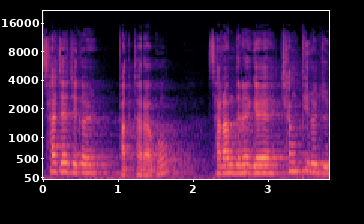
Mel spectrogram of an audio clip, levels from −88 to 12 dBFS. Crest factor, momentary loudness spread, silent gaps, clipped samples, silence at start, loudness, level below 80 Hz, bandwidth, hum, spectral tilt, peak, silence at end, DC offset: 16 dB; 12 LU; none; under 0.1%; 0 s; -19 LUFS; -48 dBFS; 14 kHz; none; -5 dB/octave; -2 dBFS; 0 s; under 0.1%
